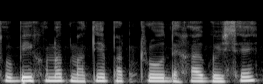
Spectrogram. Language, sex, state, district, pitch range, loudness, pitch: Assamese, male, Assam, Kamrup Metropolitan, 145-170 Hz, -15 LUFS, 155 Hz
